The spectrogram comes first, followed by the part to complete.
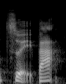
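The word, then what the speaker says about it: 嘴巴: Okay, so 嘴, that's the third tone. Yeah. And 巴 there is the light tone. So 嘴巴.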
